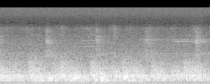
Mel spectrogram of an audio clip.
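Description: Marker pen writing on a whiteboard, faint short strokes about once a second over a steady low rumble.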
